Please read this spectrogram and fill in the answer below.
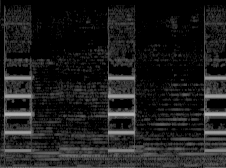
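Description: Countdown timer sound effect beeping once a second: two short, high beeps over soft background music.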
